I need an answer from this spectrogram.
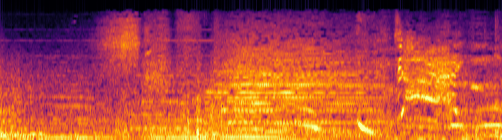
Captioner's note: thunder rumbles; norma gasps, breathes heavily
